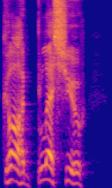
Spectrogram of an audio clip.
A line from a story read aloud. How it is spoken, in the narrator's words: cried the prisoner passionately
